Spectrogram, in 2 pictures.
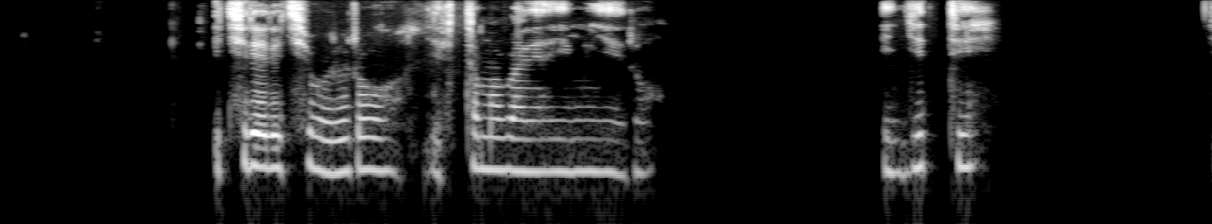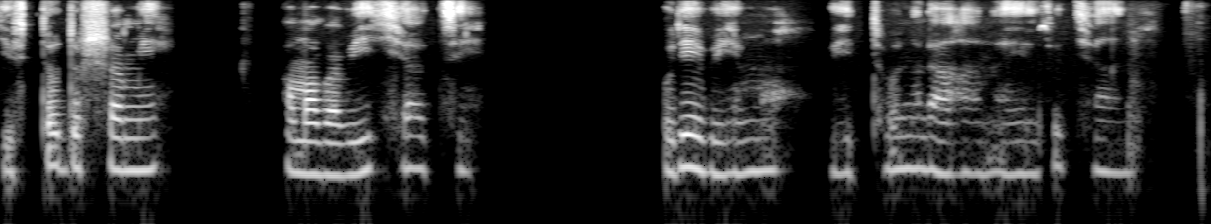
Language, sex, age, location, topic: Kinyarwanda, female, 18-24, Kigali, health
